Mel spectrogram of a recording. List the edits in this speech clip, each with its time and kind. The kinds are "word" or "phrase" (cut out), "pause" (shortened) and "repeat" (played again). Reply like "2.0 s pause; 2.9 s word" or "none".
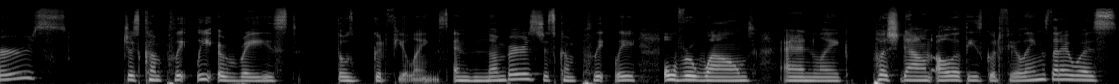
6.6 s pause

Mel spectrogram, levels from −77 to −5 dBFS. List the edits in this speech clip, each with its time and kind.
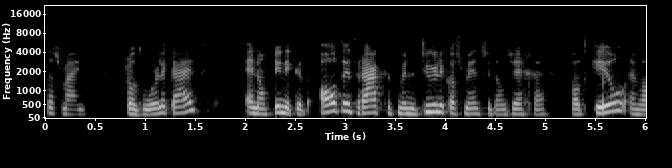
none

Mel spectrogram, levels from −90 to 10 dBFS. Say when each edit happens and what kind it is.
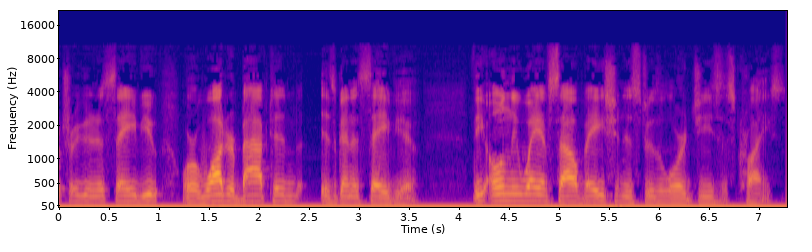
none

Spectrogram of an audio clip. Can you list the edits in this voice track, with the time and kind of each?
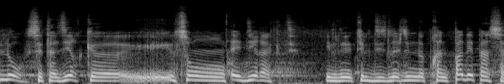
2.3 s word; 3.5 s word; 4.0 s word

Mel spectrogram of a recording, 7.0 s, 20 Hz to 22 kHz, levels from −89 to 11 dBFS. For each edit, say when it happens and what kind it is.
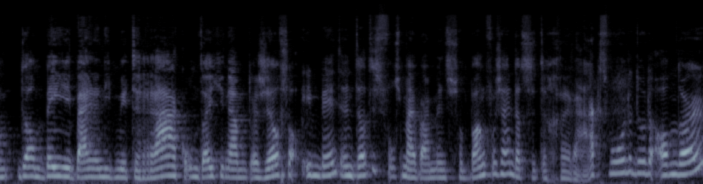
3.0 s word

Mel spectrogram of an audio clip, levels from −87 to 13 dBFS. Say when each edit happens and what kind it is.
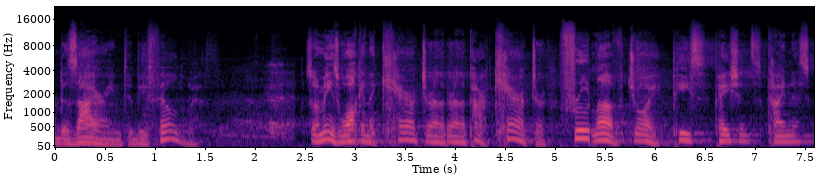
2.4 s pause; 3.9 s repeat; 5.3 s phrase

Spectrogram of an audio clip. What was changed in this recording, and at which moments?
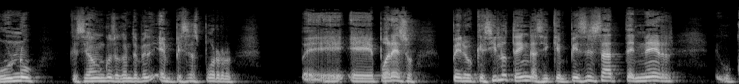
none

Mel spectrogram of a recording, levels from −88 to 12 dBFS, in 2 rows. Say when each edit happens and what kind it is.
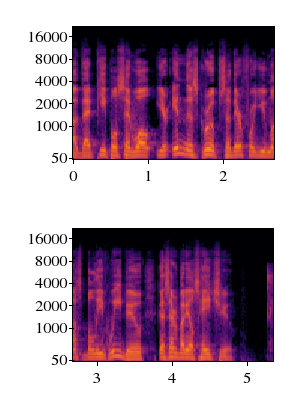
3.1 s word

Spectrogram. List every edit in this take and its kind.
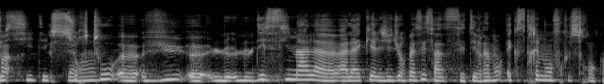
1.4 s word; 2.5 s word

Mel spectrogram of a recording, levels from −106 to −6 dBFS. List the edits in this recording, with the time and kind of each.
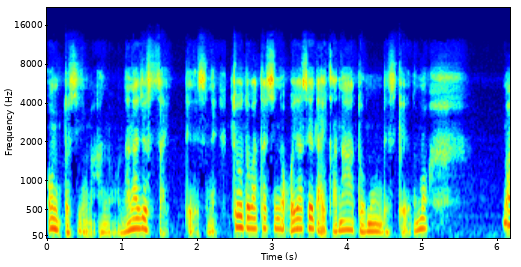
2.4 s pause

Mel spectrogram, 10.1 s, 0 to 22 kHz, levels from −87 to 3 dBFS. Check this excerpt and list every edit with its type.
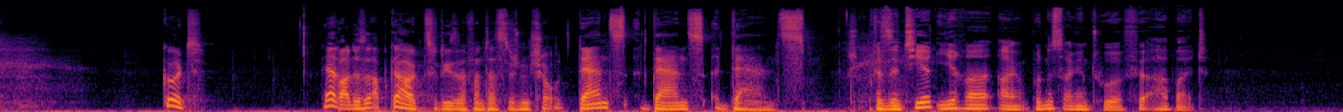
2.5 s phrase; 7.0 s word

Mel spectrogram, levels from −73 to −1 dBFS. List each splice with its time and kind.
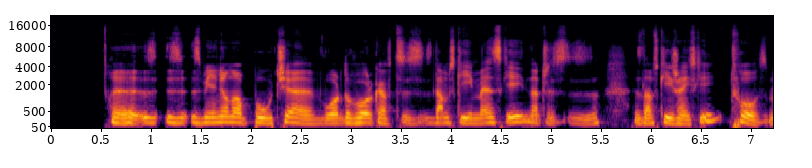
none

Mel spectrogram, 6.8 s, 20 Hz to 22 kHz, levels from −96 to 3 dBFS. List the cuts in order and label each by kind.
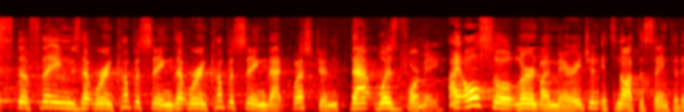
1.7 s repeat; 3.4 s pause; 4.0 s phrase; 4.4 s pause; 5.4 s phrase; 6.0 s word

